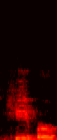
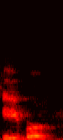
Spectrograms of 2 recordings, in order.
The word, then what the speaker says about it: Eber: of eber which actually in the hebrew has an h in front of it which we would pronounce heber but in the hebrew it's eber great grandson of shem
